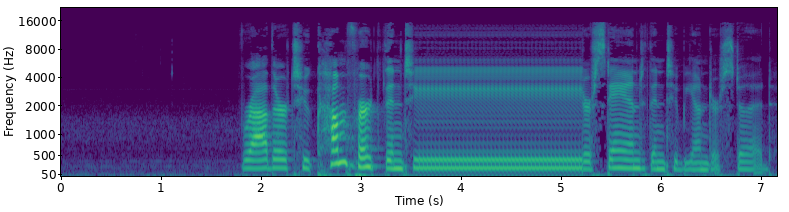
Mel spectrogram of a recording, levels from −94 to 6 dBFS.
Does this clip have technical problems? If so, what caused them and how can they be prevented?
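Yes. A system hang loop occurs from 3.58 to 5.21 s, just after "to comfort than to". The computer or audio driver stalled while the sound hardware kept replaying the same 40 ms stretch of its ring buffer. That one fragment repeats exactly, about 40 times, at 25 Hz, producing a rough, rattling buzz in place of the speech. Preventing it means keeping the audio thread responsive, with stable drivers and a watchdog that mutes output when buffers stop refilling.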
